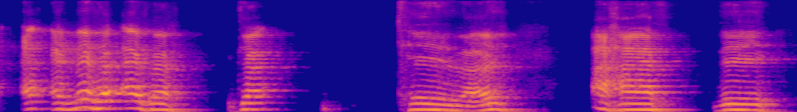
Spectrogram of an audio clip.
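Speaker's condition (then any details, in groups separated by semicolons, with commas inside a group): Dystonia; affects hands and speech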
